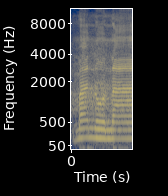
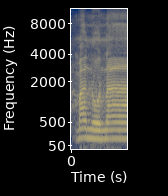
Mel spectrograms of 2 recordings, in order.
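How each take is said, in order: The two takes are said the same way.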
